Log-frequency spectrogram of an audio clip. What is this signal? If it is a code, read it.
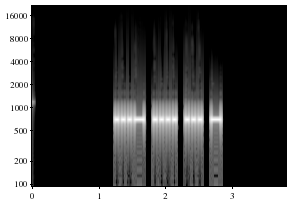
Morse code, heard as a keyed tone, about 25 wpm, 700 Hz. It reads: VHST
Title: Four Challenging Letter-Number Combinations 25wpm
